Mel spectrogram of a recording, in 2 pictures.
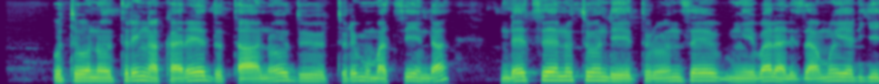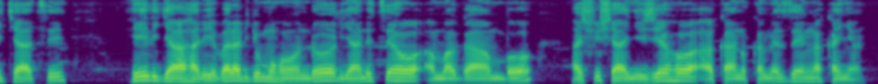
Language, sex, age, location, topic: Kinyarwanda, female, 18-24, Huye, health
